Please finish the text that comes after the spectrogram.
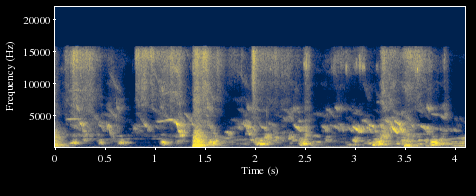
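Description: Chickens clucking close by while eating rice, a string of short, uneven clucks and squawks with brief pauses in between, fairly loud and with no talk.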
